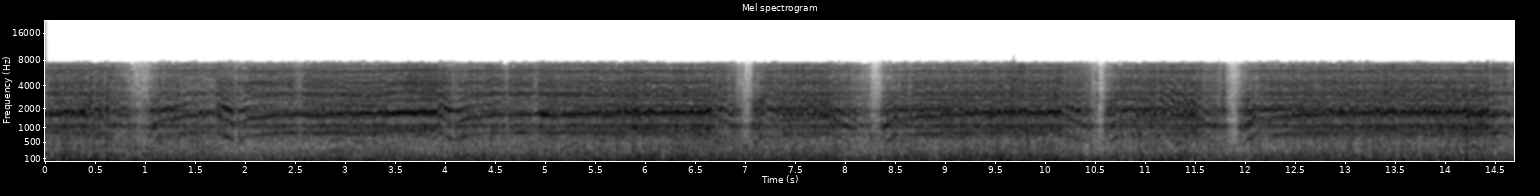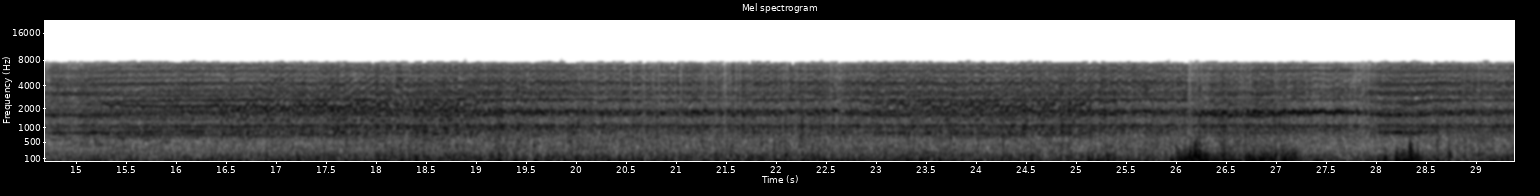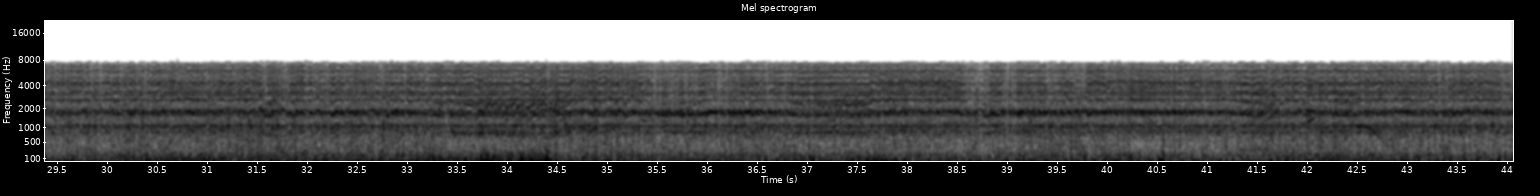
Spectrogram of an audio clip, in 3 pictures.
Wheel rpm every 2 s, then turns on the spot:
130, 190, 210, 170, 160, 140, 180, 210, 210, 220, 230, 220, 210, 220, 230, 230, 230, 220, 220, 230, 230, 230.
6-8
